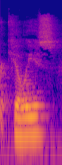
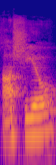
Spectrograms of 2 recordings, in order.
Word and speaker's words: Achilles: that is the character achilles which is actually pronounced ashiel because they're in rotterdam and achilles is in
